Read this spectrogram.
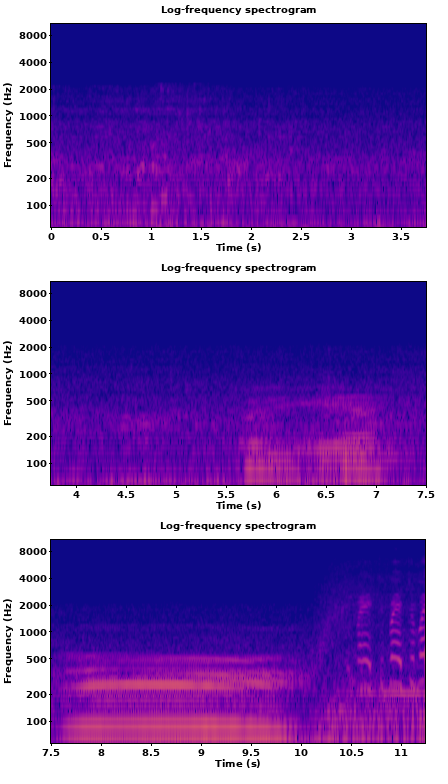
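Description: Water gurgles and rumbles, heard muffled from underwater.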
